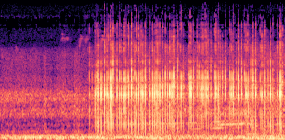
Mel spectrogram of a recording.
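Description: Fingernails tap and scratch rapidly across the grain of a solid bamboo wooden board. After nearly two seconds of faint city background hum, a dense run of dry, crisp clicks and scrapes begins, with a bright midrange rasp. The taps stay short and quick, with little ring after each one.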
